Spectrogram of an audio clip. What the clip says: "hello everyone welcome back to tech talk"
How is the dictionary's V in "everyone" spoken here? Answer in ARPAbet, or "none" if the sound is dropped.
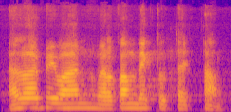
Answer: F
